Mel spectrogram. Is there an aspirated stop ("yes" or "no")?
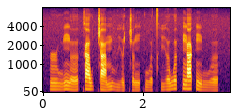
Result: yes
